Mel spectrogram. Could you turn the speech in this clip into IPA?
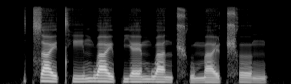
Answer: t͡s a˥˩ ɪ̯ t̪ʰ i˧˥ m w a˥˩ ɪ̯ p j ɛ˥ m w a˥˩ n ʈ͡ʂʰ u˩ m a˥˧ ɪ̯ ʈ͡ʂʰ ɤ˥˩ ŋ

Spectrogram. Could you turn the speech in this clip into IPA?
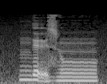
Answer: ŋ ḛ˦˨ ɪ̯ z ũ˨

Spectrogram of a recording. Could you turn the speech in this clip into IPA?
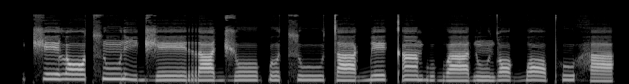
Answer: t͡ʃ e˦ l ɔ˦ t͡s ũ˦ ɾ i˨ d͡ʒ eː˨ r a˨ d͡ʒ oː˨ k͡p ʊ˨ t͡s uː˨ t a˨ ɡ͡b e˦ kʼ ã˦ b u˨ ɡʷ aː˨ ɗ ũ˨ d ɔ˦˨ ɡ͡b ɔ˦˨ pʰ u˦ h a˨

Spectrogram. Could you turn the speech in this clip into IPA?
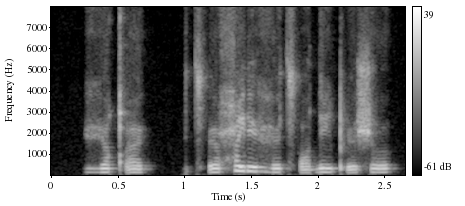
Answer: ɦ y˧ qʼ ʏ˧ | t͡sʼ ø˨˦ ħ i˦ ɾʲ ø˧ ɦ ø˧ t͡sʼ ɔ˨ ɗ i˦ pʼ ʏ˧ ʃ ʊ˦

